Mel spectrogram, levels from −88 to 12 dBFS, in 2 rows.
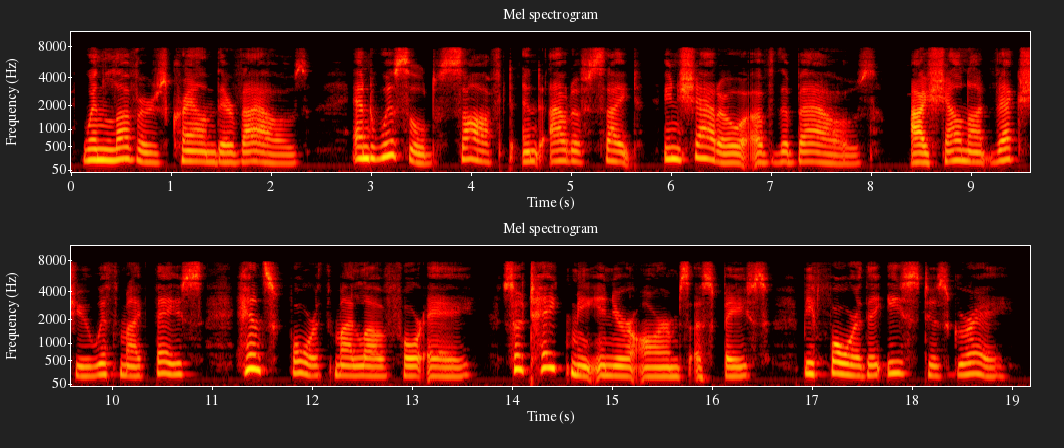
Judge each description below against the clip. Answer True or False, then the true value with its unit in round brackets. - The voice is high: True (195 Hz)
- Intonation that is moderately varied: True (3.7 semitones)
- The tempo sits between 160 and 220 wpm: False (140 wpm)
